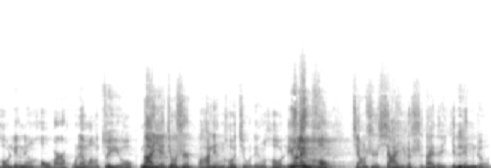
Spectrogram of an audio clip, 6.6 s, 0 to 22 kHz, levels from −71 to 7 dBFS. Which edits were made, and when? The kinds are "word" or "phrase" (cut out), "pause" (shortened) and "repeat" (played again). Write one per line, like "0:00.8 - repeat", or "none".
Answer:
0:01.8 - pause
